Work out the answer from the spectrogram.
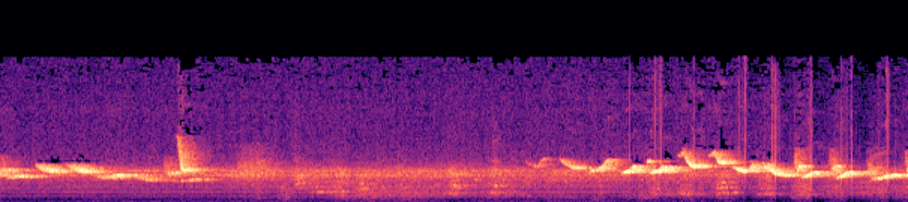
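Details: Curió (chestnut-bellied seed finch) with praia-type song: a few whistled swooping notes open, then a quieter stretch, followed by a loud, fast sequence of bright up-and-down whistles to the end.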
